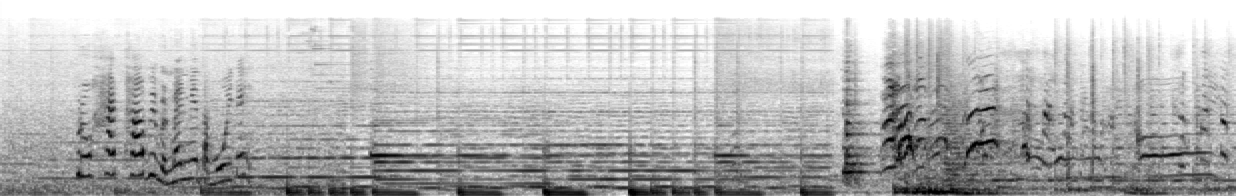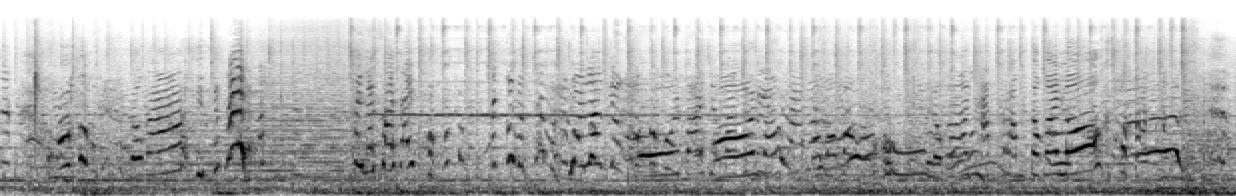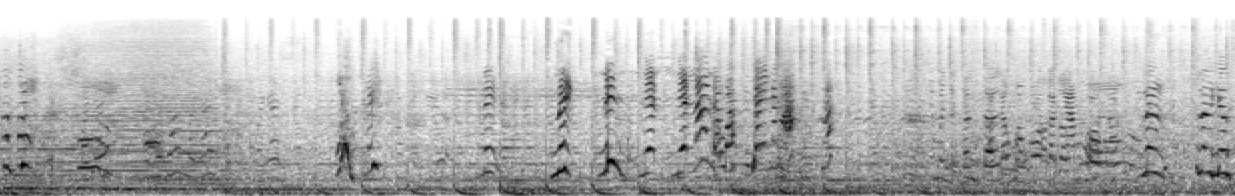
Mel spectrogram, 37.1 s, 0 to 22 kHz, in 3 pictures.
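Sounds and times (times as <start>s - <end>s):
background music with held notes: 0.0s - 37.0s
voices talking: 25.0s - 37.0s.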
